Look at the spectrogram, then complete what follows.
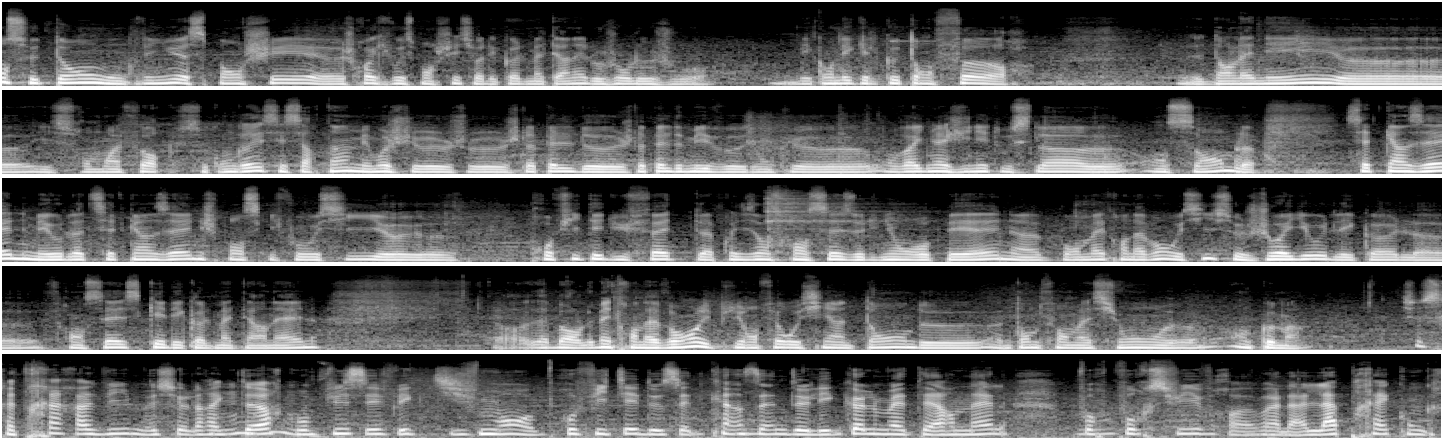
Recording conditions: busy venue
